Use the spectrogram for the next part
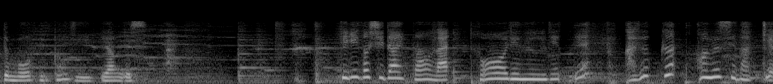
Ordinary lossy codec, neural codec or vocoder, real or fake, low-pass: none; codec, 16 kHz, 0.5 kbps, FunCodec, trained on Chinese and English, 25 frames a second; fake; none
